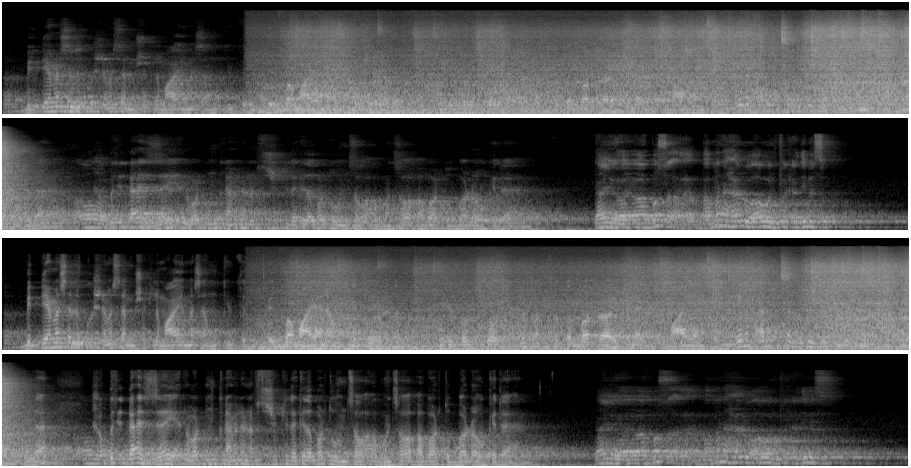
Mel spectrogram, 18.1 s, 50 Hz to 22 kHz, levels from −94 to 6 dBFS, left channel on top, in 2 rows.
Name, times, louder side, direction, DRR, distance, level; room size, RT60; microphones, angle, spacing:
voice 1, 0.2-4.0 4.3-9.6 10.0-14.3, right 3 dB, 65° right, 8 dB, 0.5 m, -28 dB
sound 1, 2.4-9.1, left 1 dB, 10° left, 0.9 m, -26 dB
voice 2, 9.8-10.2 15.0-17.3, left 2 dB, 40° left, 3 dB, 0.5 m, -30 dB
11.5 x 4.6 x 3.3 m, 2.8 s
head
